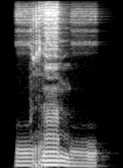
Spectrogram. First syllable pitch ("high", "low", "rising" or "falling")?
low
